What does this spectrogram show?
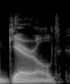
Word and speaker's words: Garold: Because Garold is not a very common name. I'm sure most of the people listening probably, Garold, that's pretty cool. Well, it's actually Garold, and I've only met 2 other ones in the world.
